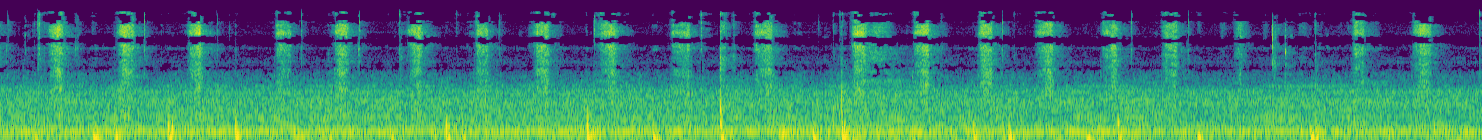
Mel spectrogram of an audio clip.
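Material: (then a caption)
Kinetic sand. A small, solid, cupcake-mold-shaped piece of purple kinetic sand is held in the fingers while a small black blade cuts and scrapes thin slices off it. A steady series of short, crisp, gritty scrapes and crunches with bright edges plays over a faint, constant low hum.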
